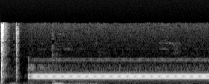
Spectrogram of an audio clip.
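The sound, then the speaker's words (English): A telephone dial tone hums at one steady, unchanging pitch after a short burst of clicks at the start, with no voices. “Let's dial her up here.”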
